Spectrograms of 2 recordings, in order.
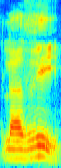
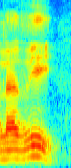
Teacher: Ladzi kita lihat makhraj huruf zal, makhraj huruf zal, ujung lidah menempel ke bawah 2 gigi seri atas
